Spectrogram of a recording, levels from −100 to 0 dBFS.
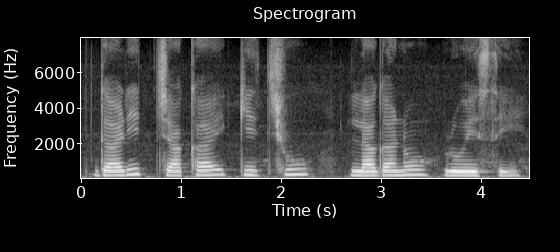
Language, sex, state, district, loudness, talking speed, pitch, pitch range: Bengali, female, West Bengal, Cooch Behar, -15 LUFS, 65 wpm, 225 Hz, 215-245 Hz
